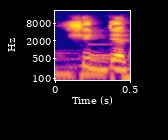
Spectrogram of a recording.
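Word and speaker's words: şiddet: Kemudian S yang ada ekornya di bawah bacanya She, jadinya Shiddat kayak SY gitu, jadinya Shiddat.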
